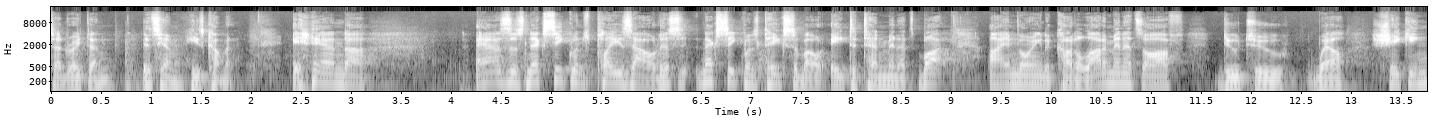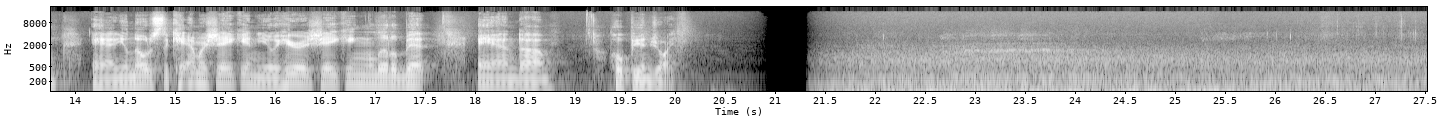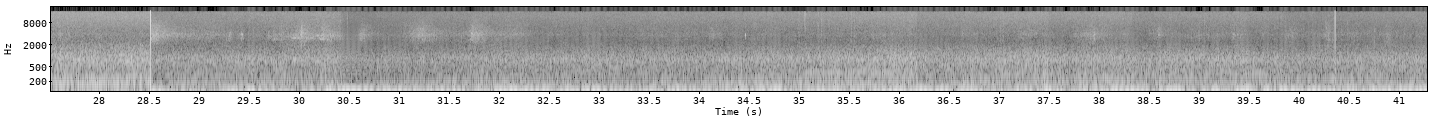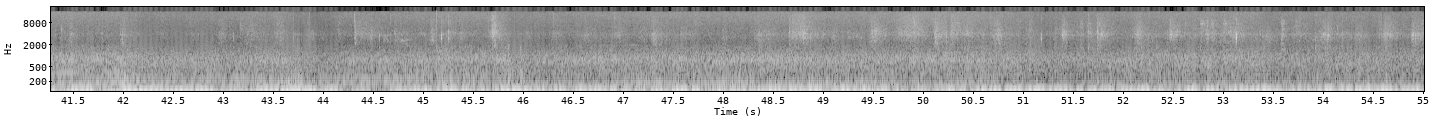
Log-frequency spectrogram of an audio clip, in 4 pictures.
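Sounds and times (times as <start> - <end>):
steady low hum: 0.0 - 19.4, 20.2 - 55.0.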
